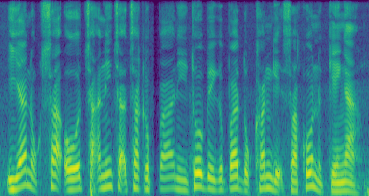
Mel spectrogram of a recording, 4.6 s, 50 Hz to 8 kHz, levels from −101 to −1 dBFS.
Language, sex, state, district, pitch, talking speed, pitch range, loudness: Garo, male, Meghalaya, West Garo Hills, 165 Hz, 105 wpm, 135-175 Hz, -15 LUFS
